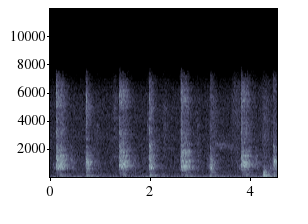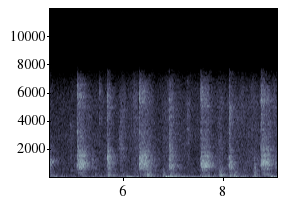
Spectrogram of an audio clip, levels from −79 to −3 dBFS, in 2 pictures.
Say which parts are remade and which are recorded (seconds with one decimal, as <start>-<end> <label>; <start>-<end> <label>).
0.0-4.2 remade; 4.2-7.8 recorded; 7.8-9.1 remade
